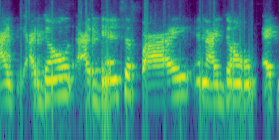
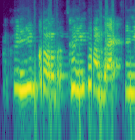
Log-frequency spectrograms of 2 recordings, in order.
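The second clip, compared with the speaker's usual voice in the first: talking around a mouthful of food, slightly high; 7 semitones higher than usual. Asking the host to come back later, talking with food in mouth. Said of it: "I just had to put some food in my mouth".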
